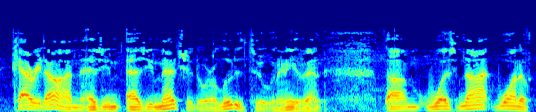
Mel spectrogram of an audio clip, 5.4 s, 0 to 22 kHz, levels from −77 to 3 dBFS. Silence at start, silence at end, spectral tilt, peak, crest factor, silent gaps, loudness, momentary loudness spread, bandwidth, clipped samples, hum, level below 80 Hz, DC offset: 0.15 s; 0.05 s; -7.5 dB/octave; -4 dBFS; 16 dB; none; -19 LUFS; 9 LU; 7.8 kHz; under 0.1%; none; -40 dBFS; under 0.1%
